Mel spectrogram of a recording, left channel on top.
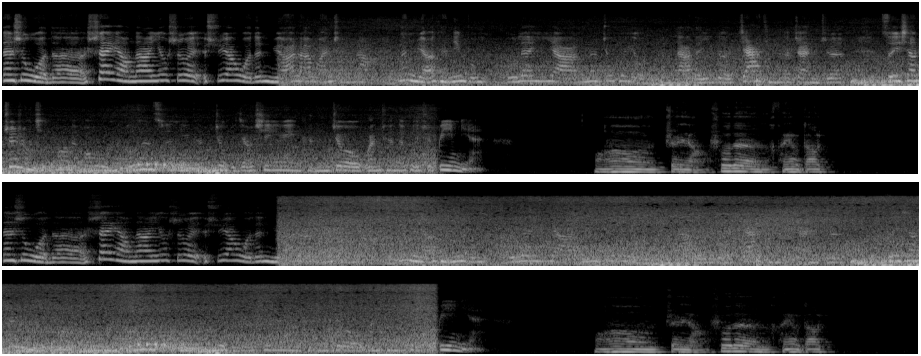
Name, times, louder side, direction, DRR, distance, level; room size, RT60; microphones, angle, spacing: voice 1, 0.0-14.0, left 2 dB, 85° left, 0.9 m, -31 dB
sound 1, 2.7-13.5, right 4 dB, 85° right, 0.8 m, -32 dB
sound 2, 6.5-7.0 7.5-7.6 8.5-11.4, right 1 dB, 45° right, 2.1 m, -27 dB
voice 2, 15.1-17.4, left 1 dB, 50° left, 1.9 m, -34 dB
13.5 x 5.8 x 5.9 m
head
